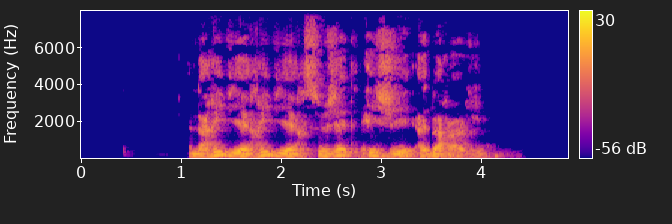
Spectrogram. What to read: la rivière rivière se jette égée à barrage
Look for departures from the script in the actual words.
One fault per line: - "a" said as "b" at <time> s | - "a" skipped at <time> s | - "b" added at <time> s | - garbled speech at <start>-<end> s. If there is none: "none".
none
